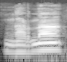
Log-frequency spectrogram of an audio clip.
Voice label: "qarnañ", Apatani

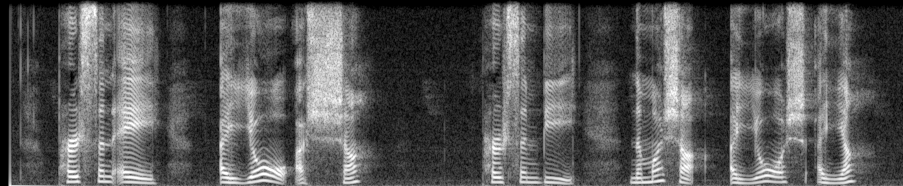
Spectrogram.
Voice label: I eat a lot What about your mom Does she, Navajo

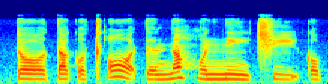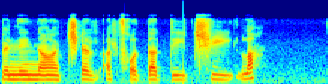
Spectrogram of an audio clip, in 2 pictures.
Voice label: navajo; Because of the intense heat outside the plants; Iterative (R)

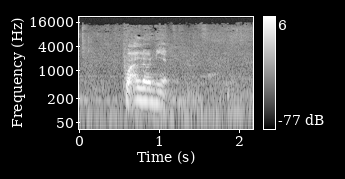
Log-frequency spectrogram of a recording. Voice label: I went to the fields, Tlacochahuaya Zapotec; (Spanish) Fuí al campo; gua' lonia

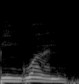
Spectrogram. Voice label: "bingguan", Roon

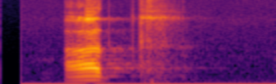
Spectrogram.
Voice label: uspanteko; t vos usted singular

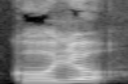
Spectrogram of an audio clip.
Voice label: "koofo", apatani

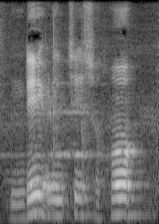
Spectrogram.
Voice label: "nɖeʔ riŋtʃe sǝhɔ", Gta, Dialect: Hill; fire & water

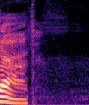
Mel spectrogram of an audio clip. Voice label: "plow", tlacochahuaya

